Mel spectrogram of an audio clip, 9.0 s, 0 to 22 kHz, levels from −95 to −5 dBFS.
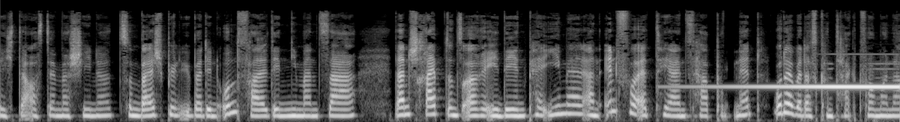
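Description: From 6.58 s to the end, loudspeaker feedback squeal: a 1.2 kHz tone swells over roughly two seconds to about 10 dB above the speech, as mic-to-speaker loop gain exceeds one.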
